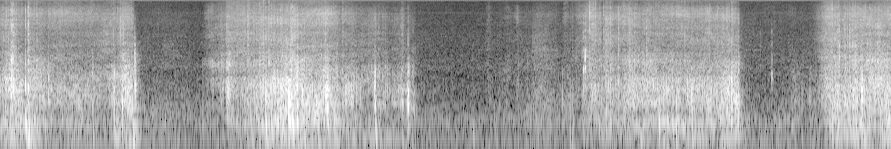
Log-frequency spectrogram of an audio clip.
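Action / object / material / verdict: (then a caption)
scrape / fabric clutch purse with metal frame / fabric / none. Short painted fingernails scratch the fabric of a dark patterned fabric clutch purse with a metal frame lying flat. Four bursts of dry, bright, crinkly scratching are heard, separated by brief quiet pauses, with faint ticks within each burst.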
